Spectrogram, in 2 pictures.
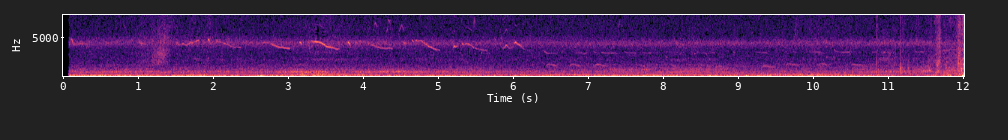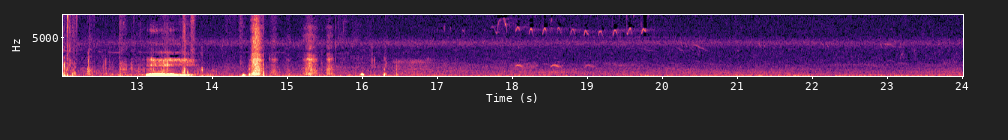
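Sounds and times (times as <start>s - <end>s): bird chirping: 1.0s - 13.6s, 16.0s - 20.7s.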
